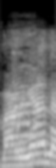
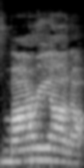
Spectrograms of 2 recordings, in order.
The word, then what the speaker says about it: Marianna: It's I'm Mariana, right? awesome. I'm awesome. Yes, it's Marianna. All the A's are I's.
